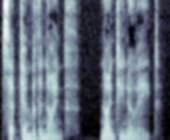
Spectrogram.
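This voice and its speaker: A woman reading literary fiction as an audiobook narrator, in a measured, articulate and wry way. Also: low voice, lively intonation, warm tone, dry recording, clean studio sound. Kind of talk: expressive literary scripted narration.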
